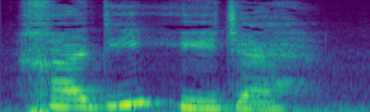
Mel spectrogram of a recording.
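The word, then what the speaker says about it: خديجة: Comme il y a ta marbota à la fin, et on va arrêter, on met ça veut dire que comme quoi ça s'écrit comme ça. Ça veut dire que je prononce ha.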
